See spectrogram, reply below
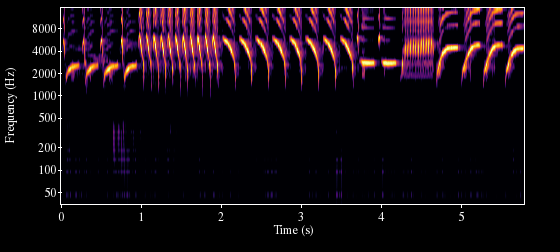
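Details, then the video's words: Canary in full song, said to unsettle competing canaries: quick upslurred notes, a fast buzzy trill, long descending whistled sweeps, a steady held tone, a harsh burst, then rising slurs. "merdunya kicau burung kenari yang membuat galau kenari lain"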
